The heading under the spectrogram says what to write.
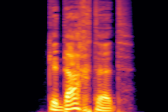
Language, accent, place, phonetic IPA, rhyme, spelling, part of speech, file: German, Germany, Berlin, [ɡəˈdaxtət], -axtət, gedachtet, verb, De-gedachtet.ogg
- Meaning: second-person plural preterite of gedenken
